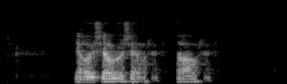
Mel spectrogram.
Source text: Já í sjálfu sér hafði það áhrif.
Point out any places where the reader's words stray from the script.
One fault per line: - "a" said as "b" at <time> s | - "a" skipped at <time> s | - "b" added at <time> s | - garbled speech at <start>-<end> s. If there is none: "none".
- "hafði" said as "áhrif" at 1.4 s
